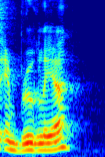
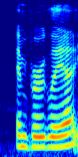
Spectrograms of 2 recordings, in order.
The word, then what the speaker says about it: Imbruglia: How do you say her last name? I'm sorry. – I think it's Imbruglia. – Imbruglia? Yeah. Sorry.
